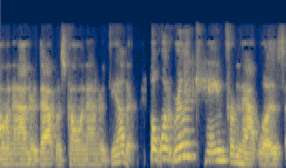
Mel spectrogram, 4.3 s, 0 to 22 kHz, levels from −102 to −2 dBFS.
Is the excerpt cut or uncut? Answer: cut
